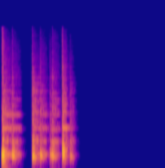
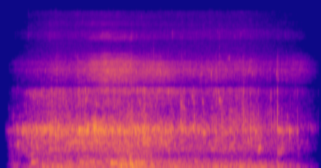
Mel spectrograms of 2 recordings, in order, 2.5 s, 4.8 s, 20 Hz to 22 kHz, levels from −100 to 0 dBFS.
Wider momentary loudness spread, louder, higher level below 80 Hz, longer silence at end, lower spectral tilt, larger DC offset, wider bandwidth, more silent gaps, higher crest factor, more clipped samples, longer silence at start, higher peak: second, 8 LU vs 13 LU; first, -27 LUFS vs -33 LUFS; second, -58 dBFS vs -46 dBFS; first, 1.4 s vs 0.3 s; first, -7 dB/octave vs -5.5 dB/octave; neither; second, 10.5 kHz vs 16.5 kHz; first, 0.41-0.46 s vs none; first, 26 dB vs 18 dB; neither; second, 0 s vs 0.2 s; first, -2 dBFS vs -14 dBFS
